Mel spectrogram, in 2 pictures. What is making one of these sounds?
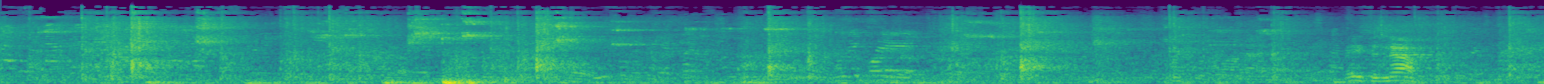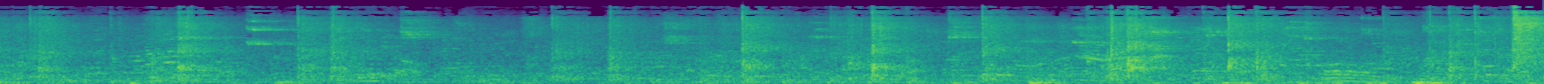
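Sneakers squeak on the wooden court floor.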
